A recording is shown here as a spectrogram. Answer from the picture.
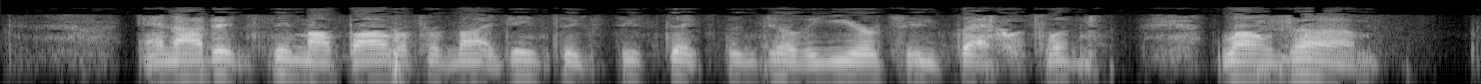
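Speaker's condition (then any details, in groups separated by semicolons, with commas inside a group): Vocal cord paralysis after stroke, unilateral vocal fold paralysis; familial stroke at age 35, one vocal cord paralyzed, wheelchair user, left hand slightly impaired; can no longer sing since vocal cord paralysis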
